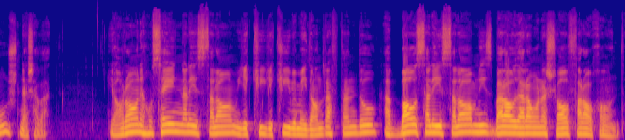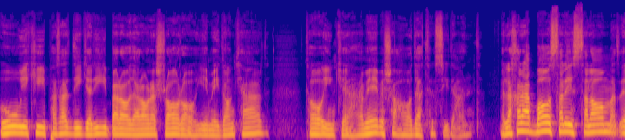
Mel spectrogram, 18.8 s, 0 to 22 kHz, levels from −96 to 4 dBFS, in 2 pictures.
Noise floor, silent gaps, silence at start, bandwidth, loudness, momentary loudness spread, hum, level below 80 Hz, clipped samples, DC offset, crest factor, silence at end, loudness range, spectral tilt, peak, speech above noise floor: -67 dBFS; none; 0 s; 16 kHz; -21 LUFS; 11 LU; none; -52 dBFS; under 0.1%; under 0.1%; 18 dB; 0 s; 5 LU; -7 dB/octave; -4 dBFS; 47 dB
